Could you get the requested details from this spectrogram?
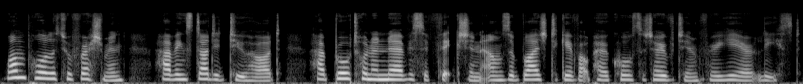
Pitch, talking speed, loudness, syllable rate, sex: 215 Hz, 215 wpm, -18 LUFS, 5.8 syllables/s, female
